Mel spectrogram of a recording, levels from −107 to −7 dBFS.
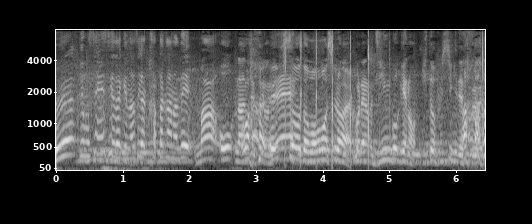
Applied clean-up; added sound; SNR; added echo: none; Applause; 14 dB; none.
